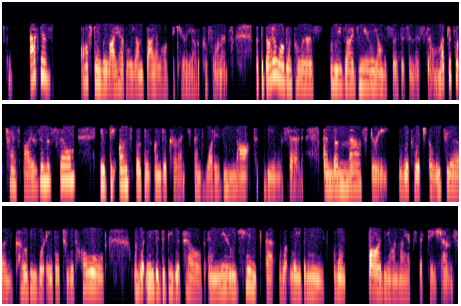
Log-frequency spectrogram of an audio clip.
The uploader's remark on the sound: On the phone.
